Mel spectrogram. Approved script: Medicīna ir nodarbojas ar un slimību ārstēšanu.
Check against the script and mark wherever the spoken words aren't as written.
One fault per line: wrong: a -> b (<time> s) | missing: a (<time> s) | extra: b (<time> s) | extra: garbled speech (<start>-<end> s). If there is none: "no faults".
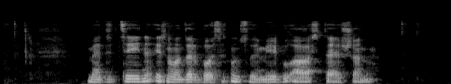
no faults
